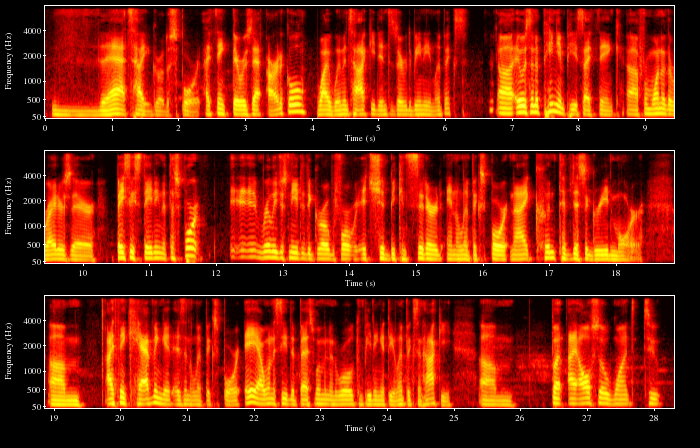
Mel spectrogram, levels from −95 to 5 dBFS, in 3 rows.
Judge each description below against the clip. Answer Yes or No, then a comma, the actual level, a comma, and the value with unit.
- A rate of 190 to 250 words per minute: Yes, average, 200 wpm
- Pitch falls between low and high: No, low, 120 Hz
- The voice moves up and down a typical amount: Yes, average, 3.1 semitones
